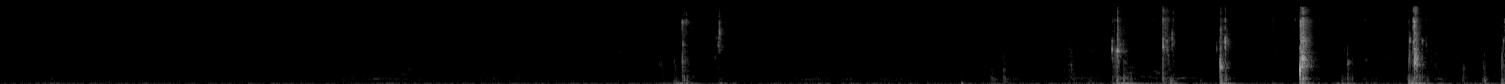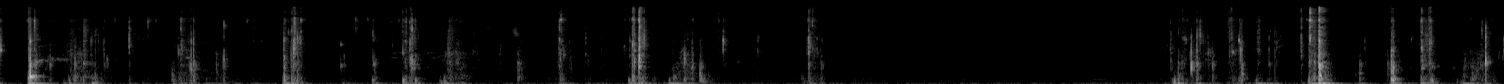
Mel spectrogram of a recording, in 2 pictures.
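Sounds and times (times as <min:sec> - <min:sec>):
slime squishing and popping: 0:10.8 - 0:23.4, 0:26.7 - 0:30.0.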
